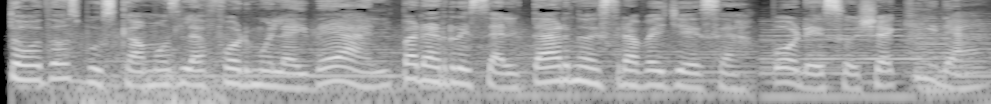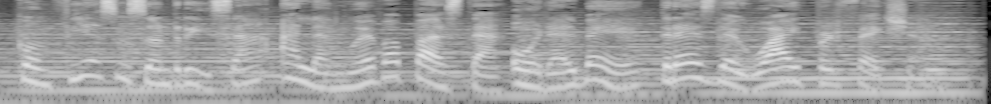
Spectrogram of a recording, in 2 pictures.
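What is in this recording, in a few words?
Latin American Spanish, Commercial; GoLocalise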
